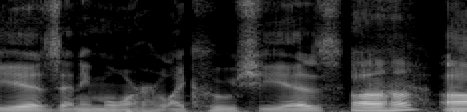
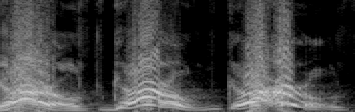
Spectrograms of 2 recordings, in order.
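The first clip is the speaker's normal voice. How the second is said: very high, loud, belted-out swooping voice; 8 dB louder than usual. Answering with a quick impression: Mrs. Garrett impression. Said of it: "Was that your Mrs. Garrett impression?".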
